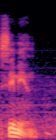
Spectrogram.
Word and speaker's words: Simeon: listen to juice us they don't say Simon it's a Simeon and then if you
